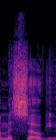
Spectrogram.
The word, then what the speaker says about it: misogi: I think it's misogi, like MISOGI.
